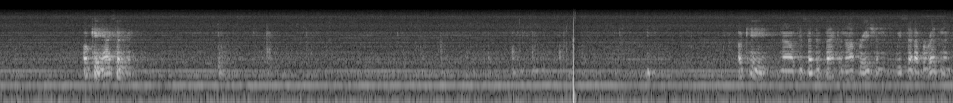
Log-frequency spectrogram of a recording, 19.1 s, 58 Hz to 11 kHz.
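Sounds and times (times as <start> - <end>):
electrical mains hum: 0.0 - 19.0.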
